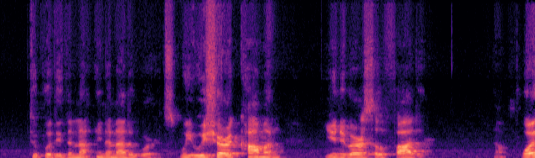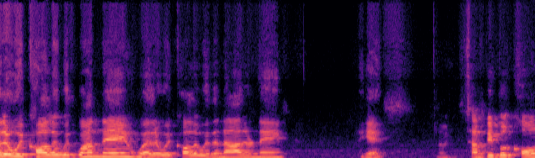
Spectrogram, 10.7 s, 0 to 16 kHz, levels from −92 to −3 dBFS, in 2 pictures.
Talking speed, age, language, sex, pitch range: 175 wpm, 30-49, English, male, 155-185 Hz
